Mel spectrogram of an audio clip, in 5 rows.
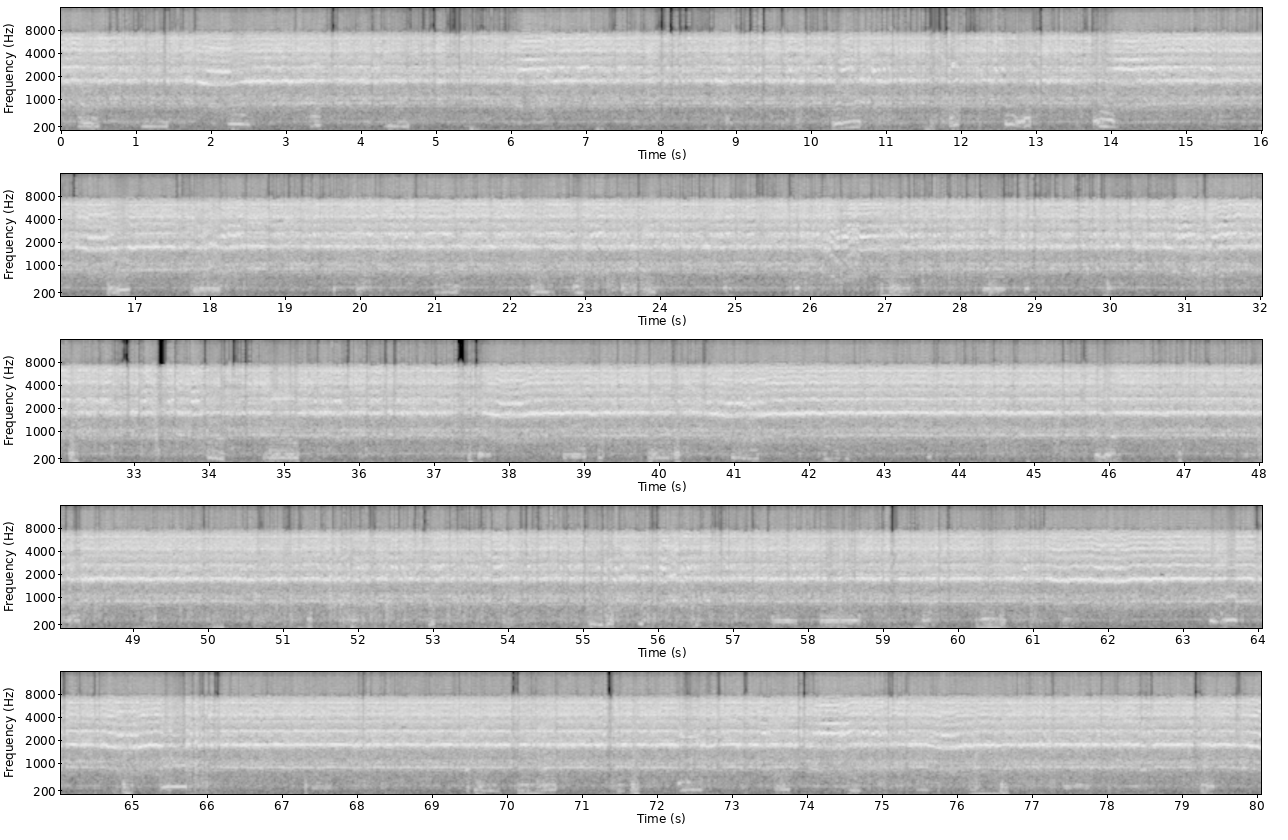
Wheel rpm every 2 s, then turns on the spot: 230, 230, 230, 230, 240, 230, 230, 230, 230, 230, 230, 230, 230, 200, 230, 230, 230, 230, 230, 230, 230, 230, 230, 230, 230, 230, 230, 230, 230, 230, 230, 230, 230, 230, 230, 230, 230, 230, 230, 230.
none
